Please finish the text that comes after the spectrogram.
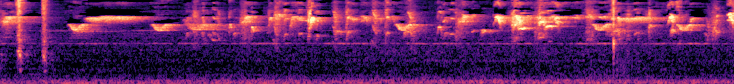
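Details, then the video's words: Kolibri raja sunbird singing busily in cetrekan style. Two sharp clicks open a stream of very high, thin buzzy trills, and a steady faint whistle-like tone runs beneath. "Kicau Kolibri Raja KING KONIN Gacor cetrekan"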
